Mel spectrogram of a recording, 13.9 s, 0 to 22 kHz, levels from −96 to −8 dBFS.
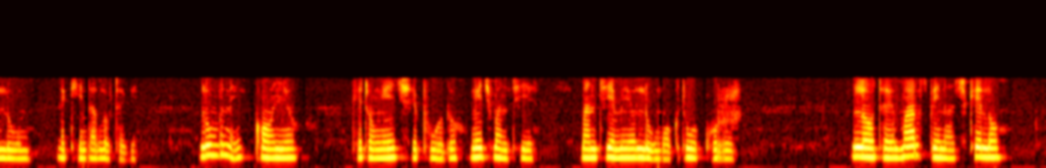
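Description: At 1.12 to 1.18 s, 8.78 to 8.84 s and 13.26 to 13.28 s, packet loss with pitch repetition bridges gaps of 60, 60 and 20 ms, which fits 20 ms packets. The receiver loops the last pitch period, so the 20 ms gap sounds like a briefly held, buzzy tone, while the two 60 ms gaps fade into silence before the speech returns with a short cross-fade. A spectrogram shows flat, evenly spaced harmonic stripes within the 200 Hz to 3.6 kHz telephone band of the G.711 line, and a waveform shows identical repeating cycles.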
